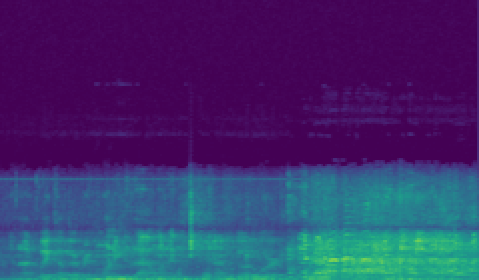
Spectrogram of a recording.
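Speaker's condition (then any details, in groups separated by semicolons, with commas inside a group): No condition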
